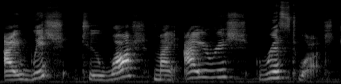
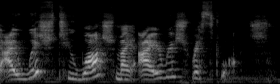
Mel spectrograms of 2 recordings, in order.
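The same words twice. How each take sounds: First: Even slower, careful repeat; slow, precise diction demo; slower tongue twister. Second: Slow, careful tongue twister; deliberate diction drill. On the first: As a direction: stretch out every word. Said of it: "let's do it again". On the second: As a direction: articulate each word slowly. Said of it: "And say". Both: Shown as a demonstration.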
